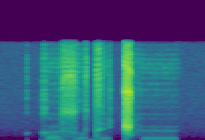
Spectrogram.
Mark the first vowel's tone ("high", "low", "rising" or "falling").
falling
